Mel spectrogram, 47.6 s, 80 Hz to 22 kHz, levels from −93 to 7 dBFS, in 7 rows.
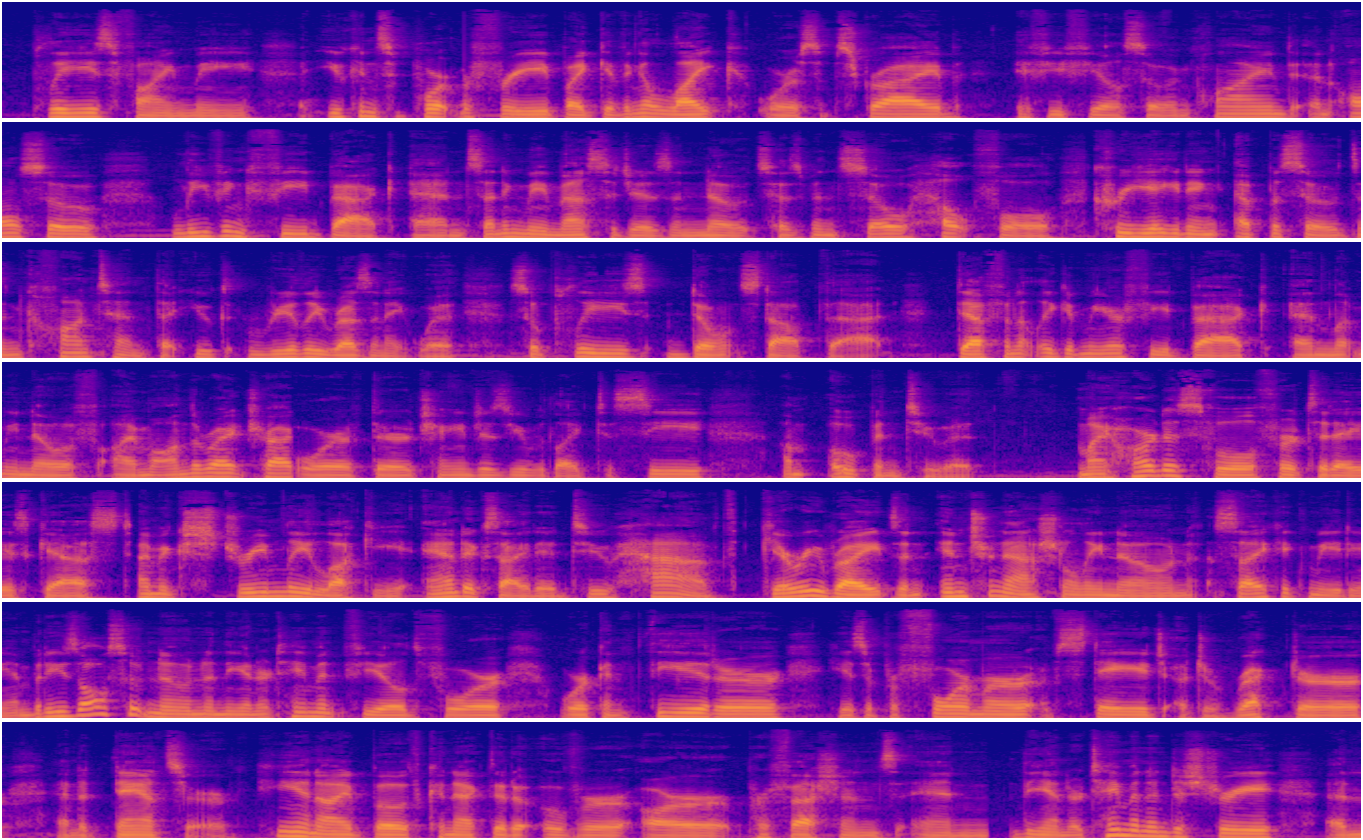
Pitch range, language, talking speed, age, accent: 95-120 Hz, English, 170 wpm, 30-49, American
